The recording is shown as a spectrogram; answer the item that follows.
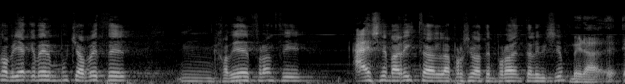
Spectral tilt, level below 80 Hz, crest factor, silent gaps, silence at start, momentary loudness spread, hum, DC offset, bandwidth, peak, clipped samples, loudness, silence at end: -5 dB/octave; -54 dBFS; 22 dB; none; 0 s; 12 LU; none; under 0.1%; 12 kHz; -6 dBFS; under 0.1%; -27 LUFS; 0 s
